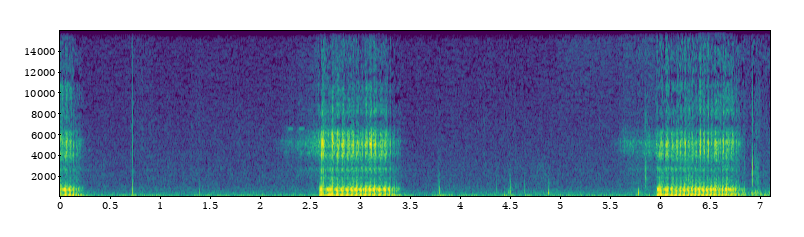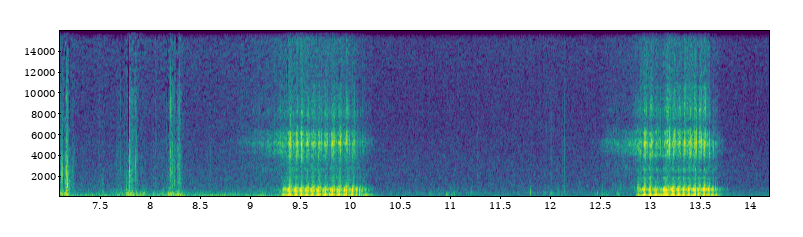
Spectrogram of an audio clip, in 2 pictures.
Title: Tobias, the loud snoring shih tzu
